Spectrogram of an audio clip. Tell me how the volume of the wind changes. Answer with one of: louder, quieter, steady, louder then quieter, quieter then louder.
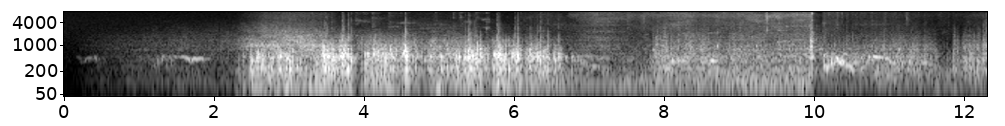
quieter.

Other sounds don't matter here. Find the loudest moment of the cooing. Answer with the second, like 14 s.
10 s.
